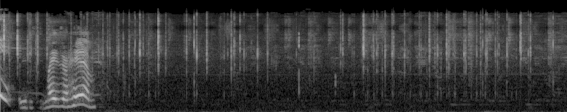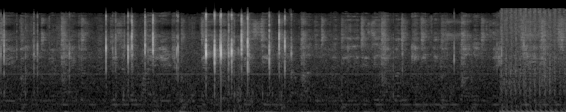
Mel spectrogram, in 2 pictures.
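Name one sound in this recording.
Building pieces snap into place with rapid clicks.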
